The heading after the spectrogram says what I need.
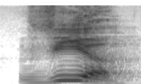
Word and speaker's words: wir: German में translate करेंगे तो वो बन जाएगा वियर, और इसके स्पेलिंग अंग्रेज़ी में बनेंगे WIR के, और जब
